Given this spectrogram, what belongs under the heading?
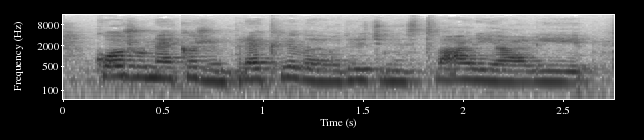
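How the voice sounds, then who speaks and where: Very fast speech from a woman amid noticeable background noise. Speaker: beauty vlogger. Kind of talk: product review vlog chat. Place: home room. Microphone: camera far.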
